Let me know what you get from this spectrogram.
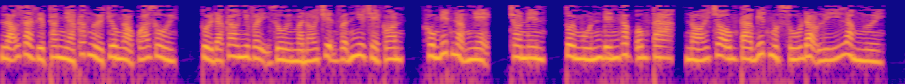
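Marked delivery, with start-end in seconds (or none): none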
